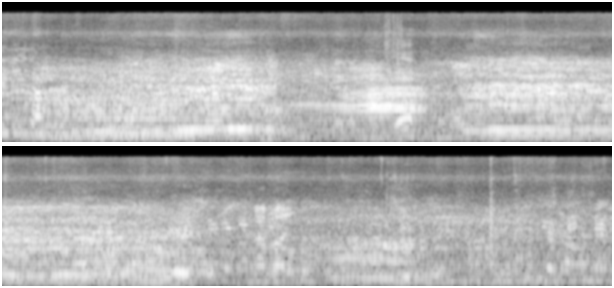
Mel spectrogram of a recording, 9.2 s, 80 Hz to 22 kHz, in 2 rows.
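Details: Sahiwal bull calves for sale at a Chattogram cattle market on 22 October, several sustained moos following one another over nine seconds amid busy chatter of buyers and sellers.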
